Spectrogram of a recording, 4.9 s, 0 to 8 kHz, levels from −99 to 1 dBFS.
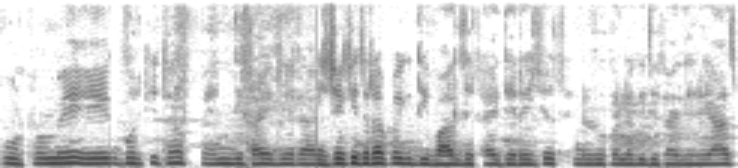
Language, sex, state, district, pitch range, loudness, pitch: Hindi, female, Bihar, Jamui, 220-250 Hz, -32 LUFS, 230 Hz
